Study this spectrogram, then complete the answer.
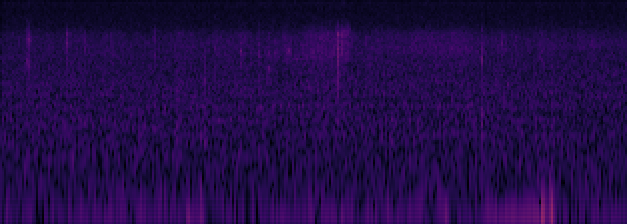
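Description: Paper rustles softly as a notebook is moved.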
